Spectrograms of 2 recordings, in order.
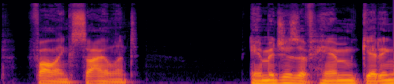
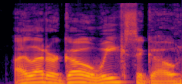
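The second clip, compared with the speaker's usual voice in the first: ordinary delivery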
